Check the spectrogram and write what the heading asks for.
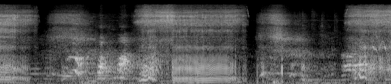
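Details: Snoring from an overweight adult man: loud, rough, snorting breaths with a buzzing, drawn-out breath in the middle.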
